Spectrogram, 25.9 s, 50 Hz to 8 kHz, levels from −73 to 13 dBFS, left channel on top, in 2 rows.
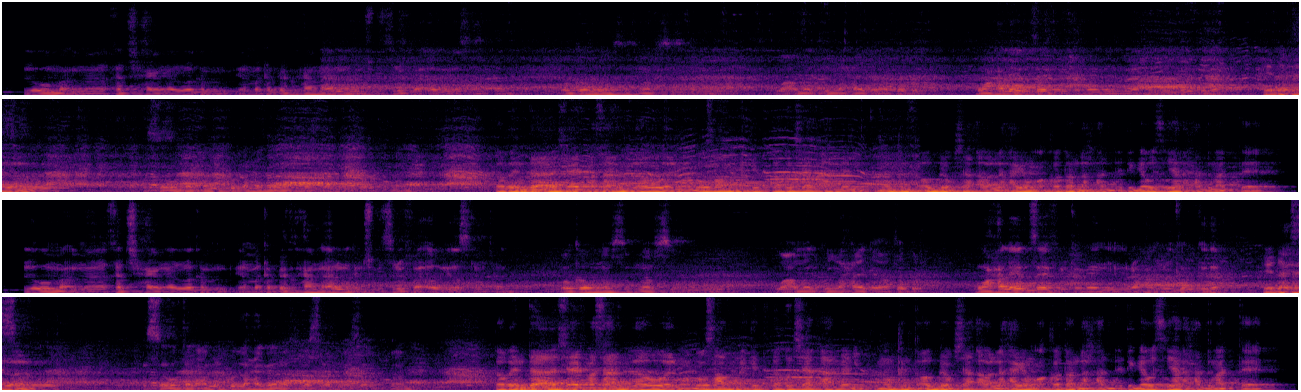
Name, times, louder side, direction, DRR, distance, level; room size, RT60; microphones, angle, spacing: voice 1, 0.2-5.2 5.6-7.3 7.7-9.2 9.7-12.2 12.7-13.6 14.4-17.1, right 2 dB, 65° right, 5 dB, 4.7 m, -30 dB
sound 1, 3.2-22.2, left 3 dB, 90° left, 3.8 m, -32 dB
voice 2, 12.6-13.3 17.9-25.5, equal, 25° right, 3 dB, 3.3 m, -21 dB
29.0 x 23.0 x 6.0 m, 0.66 s
head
